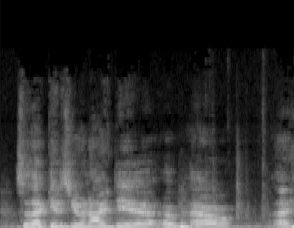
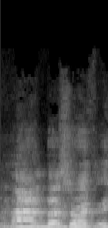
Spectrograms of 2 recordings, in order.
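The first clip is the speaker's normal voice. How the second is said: ordinary talk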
